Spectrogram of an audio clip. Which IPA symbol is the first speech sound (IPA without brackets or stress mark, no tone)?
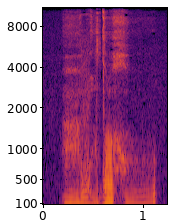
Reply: ɦ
